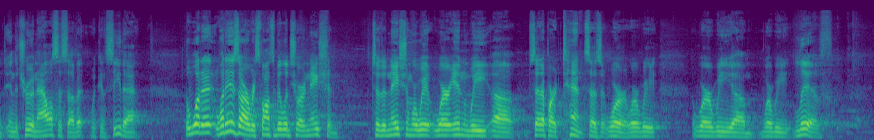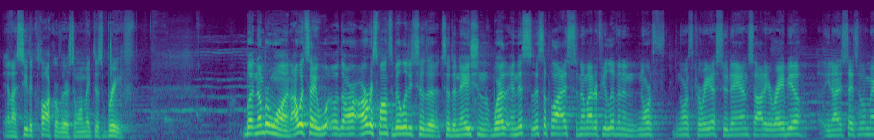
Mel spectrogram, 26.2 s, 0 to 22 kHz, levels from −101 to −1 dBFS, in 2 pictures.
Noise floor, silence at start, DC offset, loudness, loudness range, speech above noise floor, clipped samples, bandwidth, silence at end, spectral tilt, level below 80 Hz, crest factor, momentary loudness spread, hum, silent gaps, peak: -60 dBFS; 0 s; under 0.1%; -27 LUFS; 8 LU; 33 dB; under 0.1%; 16 kHz; 0 s; -5 dB/octave; -70 dBFS; 20 dB; 13 LU; none; none; -8 dBFS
